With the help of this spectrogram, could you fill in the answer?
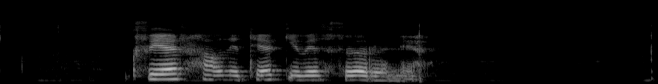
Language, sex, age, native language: Icelandic, male, 9, Icelandic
